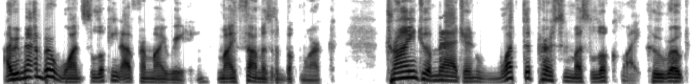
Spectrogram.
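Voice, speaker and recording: Deep, slow, expressive male poetry reader. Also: no room sound. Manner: expressive, deliberate, acts out quoted remarks. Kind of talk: dramatic poetry reading.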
